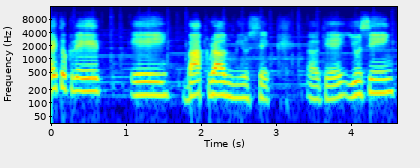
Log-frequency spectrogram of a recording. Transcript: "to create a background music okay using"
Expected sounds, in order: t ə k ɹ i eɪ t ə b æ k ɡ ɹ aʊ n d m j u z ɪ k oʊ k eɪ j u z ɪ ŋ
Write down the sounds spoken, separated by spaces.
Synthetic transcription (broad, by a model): t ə k ɹ i eɪ t ə b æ k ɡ ɹ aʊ n d m j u s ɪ k oʊ k eɪ j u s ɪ ŋ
